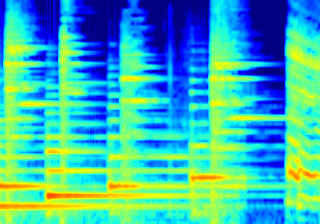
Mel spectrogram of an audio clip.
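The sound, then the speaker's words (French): Several piano notes are struck one after another as keys are pressed, each with a crisp attack of a small hammer striking the taut strings, which ring, sustain and overlap, fairly loud with no voices. “Et une corde percutée par un marteau vibre et c'est ça qui produit le son.”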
